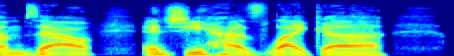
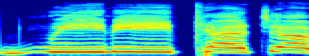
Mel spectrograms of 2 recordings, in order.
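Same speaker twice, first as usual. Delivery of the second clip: very high, loud, carrying shouted yell; 6 dB louder than usual. Retelling how a waiter called to the whole restaurant: imitating a waiter yelling. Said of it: "he yells out to the whole restaurant".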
